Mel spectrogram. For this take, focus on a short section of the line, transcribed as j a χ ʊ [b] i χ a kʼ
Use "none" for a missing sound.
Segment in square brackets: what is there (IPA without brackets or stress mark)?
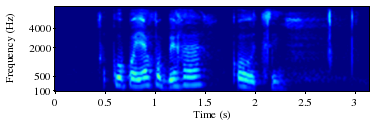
b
